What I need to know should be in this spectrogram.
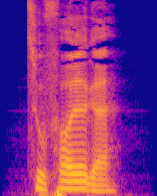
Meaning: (preposition) according to
- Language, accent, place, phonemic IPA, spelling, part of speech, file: German, Germany, Berlin, /tsuˈfɔlɡə/, zufolge, preposition / postposition, De-zufolge.ogg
